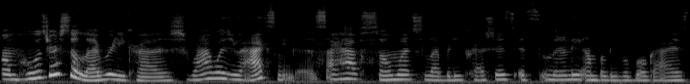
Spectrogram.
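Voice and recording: This woman has a medium pitch, a slightly mellow tone and ordinary pitch variation, talking at a moderate pace.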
